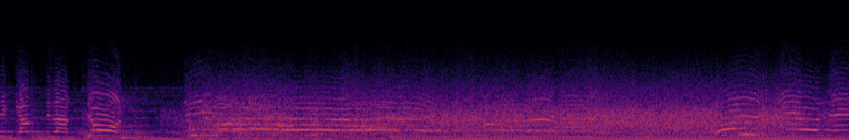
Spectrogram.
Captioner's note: crowd cheer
